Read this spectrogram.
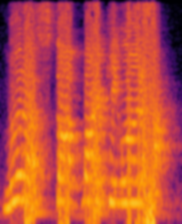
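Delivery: real high, very loud shout at the dog; yelling. Real, not acted. Streamer interrupted by the barking dog, yelling. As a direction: break off and yell at the dog. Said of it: "sorry for yelling there".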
